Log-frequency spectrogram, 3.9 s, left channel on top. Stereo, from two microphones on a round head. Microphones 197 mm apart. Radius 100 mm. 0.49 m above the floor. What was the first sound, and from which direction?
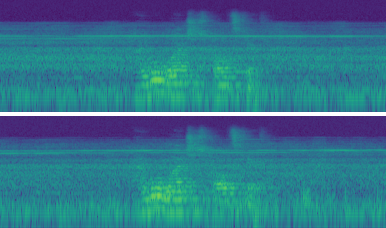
A man speaking, 50° right (ahead or behind).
